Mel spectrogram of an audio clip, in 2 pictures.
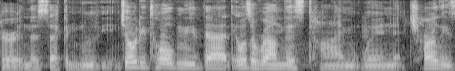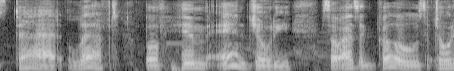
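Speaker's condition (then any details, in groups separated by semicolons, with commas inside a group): No condition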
